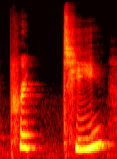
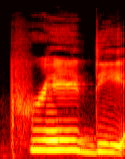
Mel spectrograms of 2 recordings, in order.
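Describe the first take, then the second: First: The middle consonant is a clear T sound. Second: The middle consonant is a soft D sound. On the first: "She doesn't say pretty, even though there's a T" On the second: "that T will change to a D sound"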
